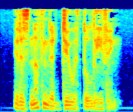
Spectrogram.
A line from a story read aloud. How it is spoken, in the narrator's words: he murmured, softly bitter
